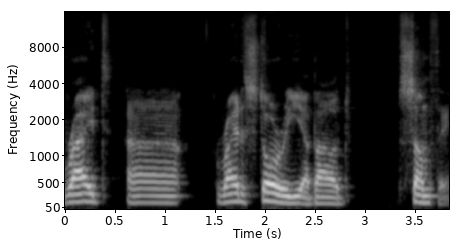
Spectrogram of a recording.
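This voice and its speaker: The speaker has a non-native accent. The intonation stays fairly even. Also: man. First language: not English. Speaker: podcast co-host. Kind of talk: casual chat. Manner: halting.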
